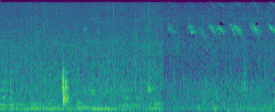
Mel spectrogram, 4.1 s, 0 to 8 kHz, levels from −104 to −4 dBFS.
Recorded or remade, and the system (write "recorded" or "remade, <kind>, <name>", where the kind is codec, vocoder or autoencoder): recorded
